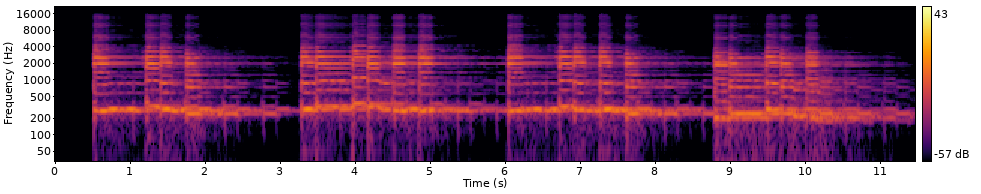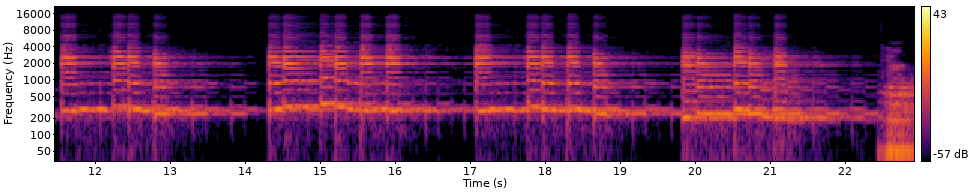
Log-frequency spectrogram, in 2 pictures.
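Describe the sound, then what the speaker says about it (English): Jazz archtop guitar virtual instrument playing a simple repeating melodic phrase in a music production setup, with clean plucked notes and chords in steady bars, a touch of chorus and reverb, quiet and without voices. "this is Evolution Jazz Architop, because it's another library from Evolution"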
